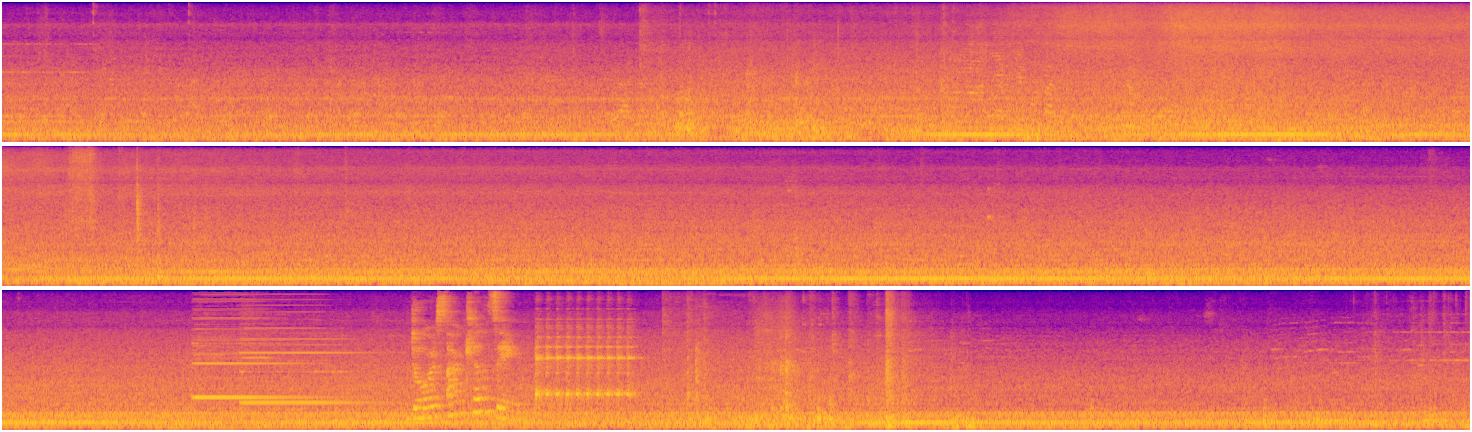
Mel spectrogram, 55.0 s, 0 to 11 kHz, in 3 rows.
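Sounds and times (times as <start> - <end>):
low hum of train equipment: 0.0 - 55.0
station and passenger ambience: 0.0 - 55.0.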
